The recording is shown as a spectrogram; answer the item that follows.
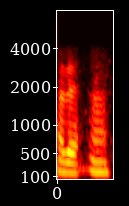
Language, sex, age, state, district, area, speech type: Malayalam, female, 60+, Kerala, Thiruvananthapuram, urban, conversation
